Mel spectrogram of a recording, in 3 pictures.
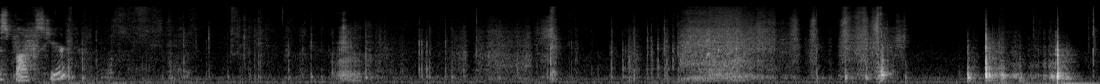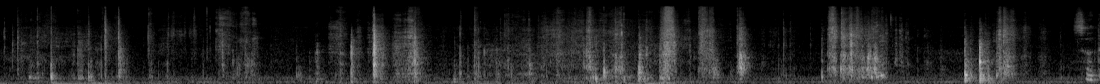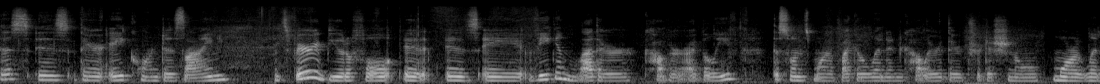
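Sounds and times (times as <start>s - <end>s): paper rustling: 0.0s - 9.1s, 10.9s - 13.6s, 14.2s - 20.2s
cardboard box sliding rub: 4.5s - 5.6s, 6.8s - 9.0s.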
